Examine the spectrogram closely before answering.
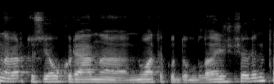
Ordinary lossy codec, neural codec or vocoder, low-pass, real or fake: Opus, 24 kbps; none; 14.4 kHz; real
